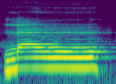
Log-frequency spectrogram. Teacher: nun mati di sini disamarkan ke huruf ta, lan, sambil dibaca dengung atau ditahan 2 harokat. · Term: ikhfa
